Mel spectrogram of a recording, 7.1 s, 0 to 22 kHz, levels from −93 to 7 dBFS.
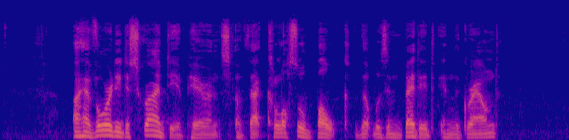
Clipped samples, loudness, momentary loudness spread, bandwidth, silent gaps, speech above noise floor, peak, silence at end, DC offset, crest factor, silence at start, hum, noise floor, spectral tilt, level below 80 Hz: under 0.1%; -41 LUFS; 12 LU; 13.5 kHz; none; 40 dB; -22 dBFS; 0.9 s; under 0.1%; 20 dB; 0.9 s; none; -80 dBFS; -4.5 dB/octave; -70 dBFS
